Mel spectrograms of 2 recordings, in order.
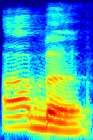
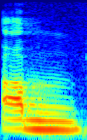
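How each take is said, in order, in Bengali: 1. শেষের b প্রতিধ্বনির ঝাঁকি দিয়ে ছেড়ে দেওয়া হয়। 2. শেষের b সোজা থেমে যায়, কোনো প্রতিধ্বনি থাকে না। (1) "আপনাকে বলতে হবে" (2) "এরকম বললে কিন্তু ভুল হবে।"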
